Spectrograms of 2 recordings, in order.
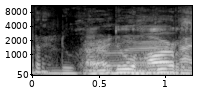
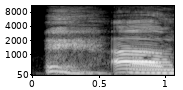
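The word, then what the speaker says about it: Andújar: And first of all, make sure you roll your R's when you say Andujar. Andujar. Miguel Andujar. Yeah. Andujar.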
